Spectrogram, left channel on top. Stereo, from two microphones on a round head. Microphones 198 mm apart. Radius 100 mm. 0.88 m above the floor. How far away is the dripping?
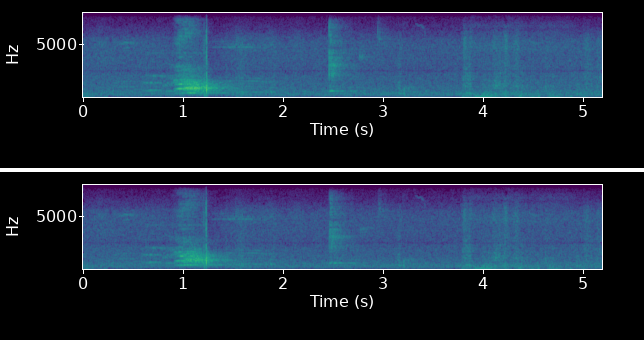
About 3 m.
